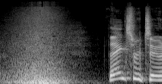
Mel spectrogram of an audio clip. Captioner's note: air whooshing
